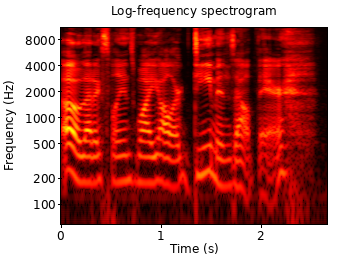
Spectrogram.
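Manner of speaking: put-on sarcastic tone. Telling a story, quoting another man's reply to him, retelling a sarcastic reply. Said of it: "he sarcastically responded with".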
